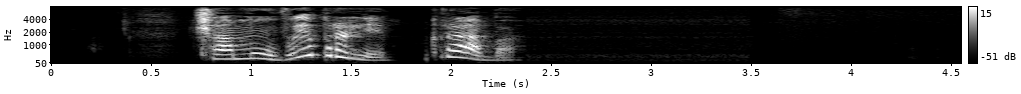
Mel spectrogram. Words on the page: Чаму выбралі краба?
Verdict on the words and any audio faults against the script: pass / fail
pass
